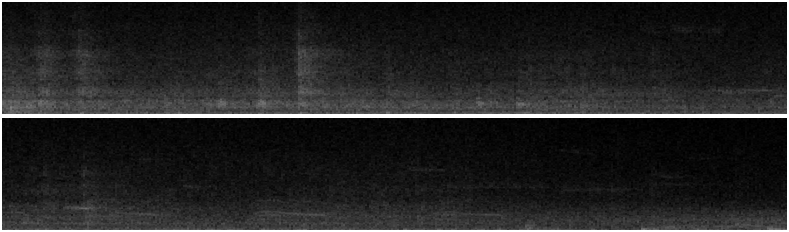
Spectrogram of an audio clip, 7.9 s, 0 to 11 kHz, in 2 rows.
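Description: Train hauled by a Class 47 diesel locomotive moving away: a fading rumble with a few sharp clicks of wheels over rail joints in the first second and a half. Then a steady low background with short bird calls.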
